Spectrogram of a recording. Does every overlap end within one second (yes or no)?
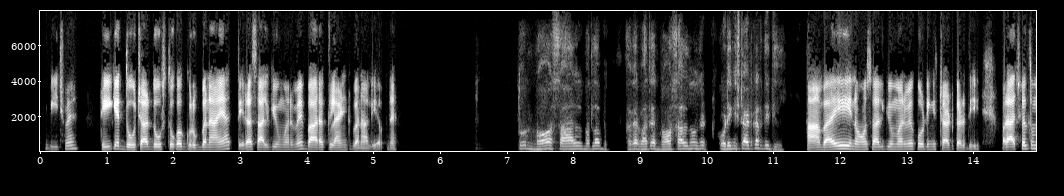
yes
